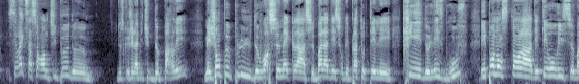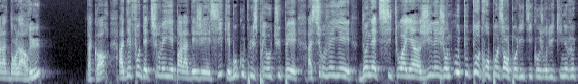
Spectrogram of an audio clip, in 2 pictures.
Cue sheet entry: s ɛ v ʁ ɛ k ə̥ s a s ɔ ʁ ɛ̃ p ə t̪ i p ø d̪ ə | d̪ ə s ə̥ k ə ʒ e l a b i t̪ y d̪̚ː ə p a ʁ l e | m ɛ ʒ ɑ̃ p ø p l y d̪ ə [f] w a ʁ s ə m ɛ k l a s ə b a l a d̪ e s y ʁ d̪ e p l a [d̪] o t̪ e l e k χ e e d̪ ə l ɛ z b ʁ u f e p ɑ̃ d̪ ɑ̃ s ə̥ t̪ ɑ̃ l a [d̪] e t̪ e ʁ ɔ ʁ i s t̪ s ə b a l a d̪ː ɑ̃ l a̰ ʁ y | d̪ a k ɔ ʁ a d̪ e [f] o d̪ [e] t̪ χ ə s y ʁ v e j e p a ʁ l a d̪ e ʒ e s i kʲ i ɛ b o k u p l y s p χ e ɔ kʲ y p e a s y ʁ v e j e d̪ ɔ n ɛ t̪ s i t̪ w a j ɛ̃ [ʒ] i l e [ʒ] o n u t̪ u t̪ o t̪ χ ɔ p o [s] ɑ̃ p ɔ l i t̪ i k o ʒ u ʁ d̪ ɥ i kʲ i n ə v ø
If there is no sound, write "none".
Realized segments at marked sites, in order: v, t̪, d̪, f, ɛ, ʒ, ʒ, z

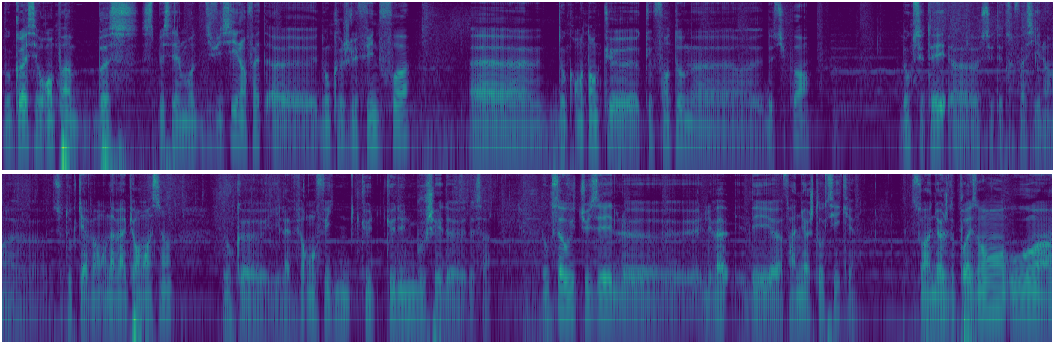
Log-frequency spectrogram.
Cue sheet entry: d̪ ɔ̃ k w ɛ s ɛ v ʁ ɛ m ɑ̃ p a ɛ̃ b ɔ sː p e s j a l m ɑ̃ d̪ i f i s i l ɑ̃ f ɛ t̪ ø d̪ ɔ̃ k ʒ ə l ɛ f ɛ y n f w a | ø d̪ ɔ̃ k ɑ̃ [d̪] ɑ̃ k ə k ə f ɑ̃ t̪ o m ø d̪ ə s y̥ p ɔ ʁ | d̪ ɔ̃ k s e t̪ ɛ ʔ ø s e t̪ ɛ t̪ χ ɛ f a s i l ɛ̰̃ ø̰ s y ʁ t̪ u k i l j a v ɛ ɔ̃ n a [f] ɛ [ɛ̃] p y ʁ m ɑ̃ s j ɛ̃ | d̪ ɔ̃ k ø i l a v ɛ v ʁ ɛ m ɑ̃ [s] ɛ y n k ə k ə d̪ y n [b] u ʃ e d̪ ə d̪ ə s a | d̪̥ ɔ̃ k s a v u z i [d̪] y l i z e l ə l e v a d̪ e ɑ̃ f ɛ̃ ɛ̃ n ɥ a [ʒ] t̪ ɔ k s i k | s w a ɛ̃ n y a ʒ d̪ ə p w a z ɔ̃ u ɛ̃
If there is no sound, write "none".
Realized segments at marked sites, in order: t̪, v, ɛ̃, f, b, t̪, ʒ

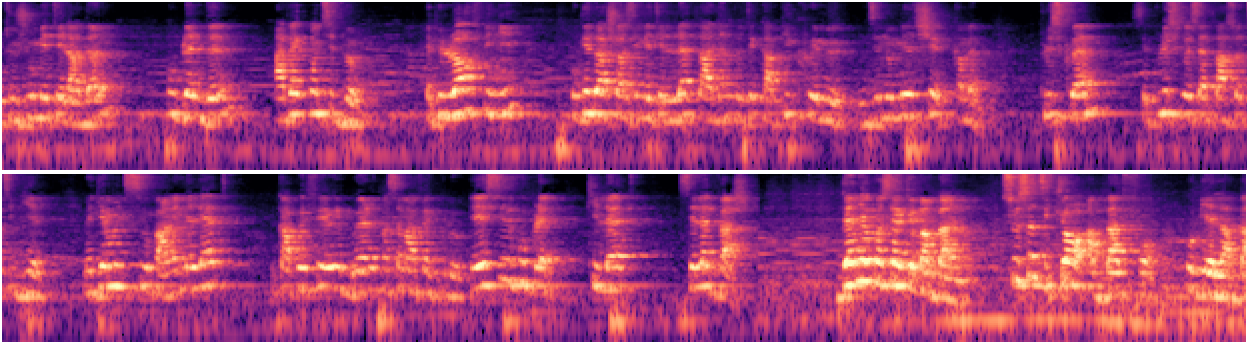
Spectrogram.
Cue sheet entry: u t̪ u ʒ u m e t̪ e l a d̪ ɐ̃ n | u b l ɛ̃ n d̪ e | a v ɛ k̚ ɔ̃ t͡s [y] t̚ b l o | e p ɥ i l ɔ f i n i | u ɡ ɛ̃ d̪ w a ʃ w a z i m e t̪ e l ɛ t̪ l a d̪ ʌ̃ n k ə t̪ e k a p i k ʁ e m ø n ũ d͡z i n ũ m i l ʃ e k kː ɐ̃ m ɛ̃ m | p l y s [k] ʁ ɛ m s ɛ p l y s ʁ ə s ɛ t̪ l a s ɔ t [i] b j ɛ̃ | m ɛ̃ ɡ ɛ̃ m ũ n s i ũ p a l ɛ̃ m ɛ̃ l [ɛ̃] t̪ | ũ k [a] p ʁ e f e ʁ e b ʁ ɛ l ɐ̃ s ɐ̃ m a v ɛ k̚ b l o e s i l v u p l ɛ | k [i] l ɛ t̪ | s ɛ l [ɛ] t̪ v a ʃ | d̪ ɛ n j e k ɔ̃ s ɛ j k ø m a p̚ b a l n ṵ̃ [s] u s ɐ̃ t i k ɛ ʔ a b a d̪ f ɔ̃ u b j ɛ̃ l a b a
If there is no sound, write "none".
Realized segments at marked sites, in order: i, k, i, ɛ, a, i, ɛ, s

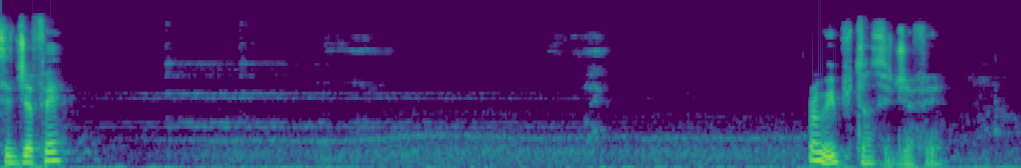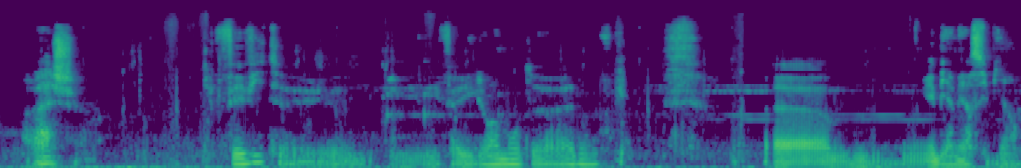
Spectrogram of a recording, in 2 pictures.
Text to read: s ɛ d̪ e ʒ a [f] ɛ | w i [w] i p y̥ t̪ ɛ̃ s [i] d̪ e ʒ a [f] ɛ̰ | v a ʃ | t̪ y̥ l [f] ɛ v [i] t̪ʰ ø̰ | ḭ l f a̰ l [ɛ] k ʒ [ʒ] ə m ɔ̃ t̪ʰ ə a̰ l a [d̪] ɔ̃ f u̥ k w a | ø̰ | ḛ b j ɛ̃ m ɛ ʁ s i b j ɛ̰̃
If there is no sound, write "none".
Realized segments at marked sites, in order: f, w, ɛ, f, f, i, ɛ, ʁ, d̪

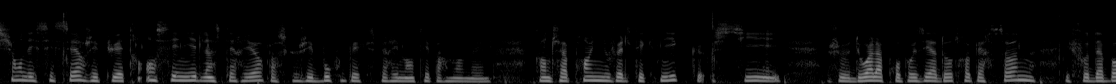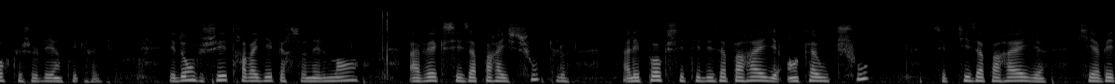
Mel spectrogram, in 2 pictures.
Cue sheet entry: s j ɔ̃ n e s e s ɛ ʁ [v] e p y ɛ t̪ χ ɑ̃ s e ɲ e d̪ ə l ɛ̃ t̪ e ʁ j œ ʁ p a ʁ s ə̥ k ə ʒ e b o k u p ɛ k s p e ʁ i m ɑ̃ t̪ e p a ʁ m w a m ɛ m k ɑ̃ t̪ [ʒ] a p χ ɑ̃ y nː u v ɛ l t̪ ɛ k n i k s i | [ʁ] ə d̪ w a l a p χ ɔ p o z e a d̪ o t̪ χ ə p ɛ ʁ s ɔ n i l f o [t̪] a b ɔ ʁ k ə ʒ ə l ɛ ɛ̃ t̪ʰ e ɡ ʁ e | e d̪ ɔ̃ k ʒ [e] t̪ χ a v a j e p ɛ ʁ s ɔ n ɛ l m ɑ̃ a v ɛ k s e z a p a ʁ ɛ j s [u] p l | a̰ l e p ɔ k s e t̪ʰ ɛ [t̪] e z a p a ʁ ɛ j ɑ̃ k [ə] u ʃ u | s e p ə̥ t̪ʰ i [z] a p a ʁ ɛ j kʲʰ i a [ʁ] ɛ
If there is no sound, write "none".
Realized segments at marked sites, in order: ʒ, ʒ, ʒ, d̪, e, u, d̪, a, z, v

